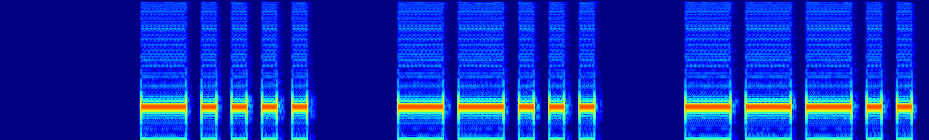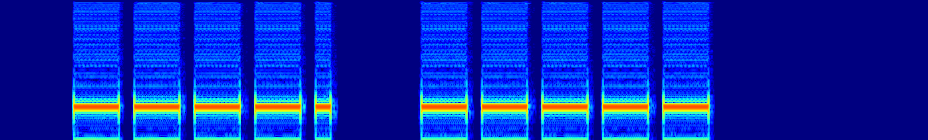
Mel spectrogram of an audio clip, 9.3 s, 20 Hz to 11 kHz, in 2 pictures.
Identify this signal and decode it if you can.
Morse code, heard as a keyed tone, about 16 wpm, spaced as for 11 wpm, 800 Hz. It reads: 67890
